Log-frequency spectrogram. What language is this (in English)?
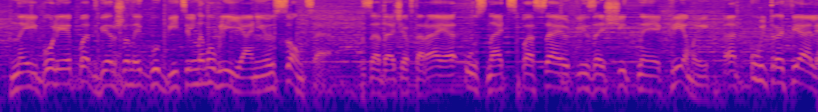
Russian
